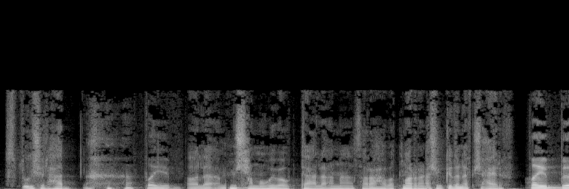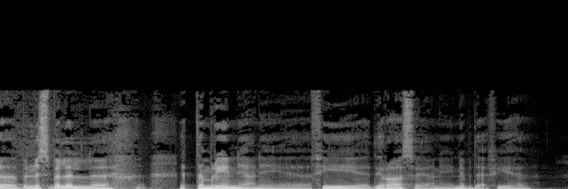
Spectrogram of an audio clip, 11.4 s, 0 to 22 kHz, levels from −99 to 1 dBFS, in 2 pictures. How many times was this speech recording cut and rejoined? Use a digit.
5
